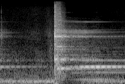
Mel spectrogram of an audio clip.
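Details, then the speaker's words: 2016 Honda CB500F front wheel, new OEM wheel bearing driven in by socket on the outer race: a single sharp hammer strike followed by a clear, lingering metallic ring, showing the bearing is fully seated in its bore. "hear that ring that ring sound that's seated all the way right"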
